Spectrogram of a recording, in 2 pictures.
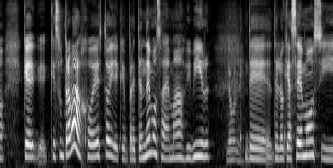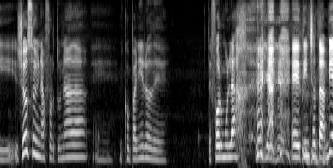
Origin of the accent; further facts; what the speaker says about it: Pehuajó, Buenos Aires Province, Argentina; yo no soy de acá, yo soy de Pehuajó, y ahí empecé a hacer música.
